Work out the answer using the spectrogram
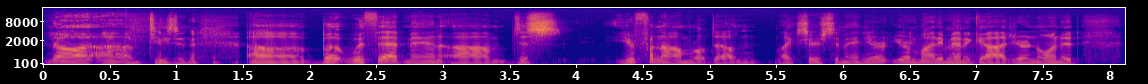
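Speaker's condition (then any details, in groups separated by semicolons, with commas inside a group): No condition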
